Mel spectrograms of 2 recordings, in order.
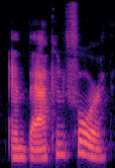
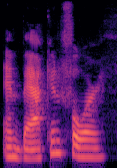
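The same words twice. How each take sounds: The two takes are said the same way.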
